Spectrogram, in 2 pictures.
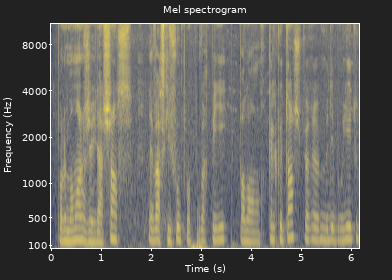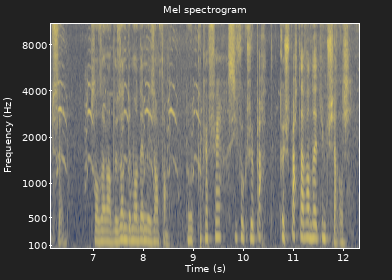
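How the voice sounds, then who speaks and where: Noticeable background noise runs through the clip. The woman speaking has a fairly low pitch. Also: ordinary pitch variation, moderate pace. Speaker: retirement home resident. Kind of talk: interview testimony.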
